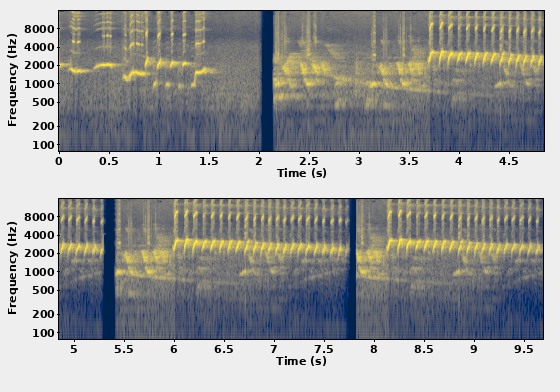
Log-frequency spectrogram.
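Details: Song of a white-rumped shama, played to spur other shamas into singing: brief whistled phrases give way to loud, harsh, rapidly repeated buzzy rattling notes, broken by abrupt short gaps.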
